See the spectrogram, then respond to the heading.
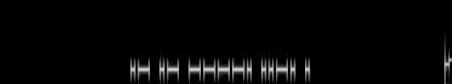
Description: Morse code, heard as a keyed tone, about 31 wpm, 700 Hz. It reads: AA9FE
